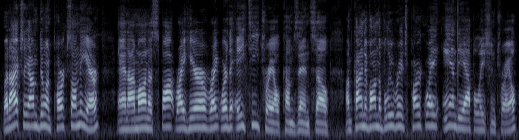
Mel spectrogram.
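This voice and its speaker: A man's voice: high-pitched, moderate pace, dry recording. An American man in his fifties chatting casually as an amateur radio operator, with a friendly, folksy, talkative manner. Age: 50s. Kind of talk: casual ham radio conversation. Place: outdoors on a mountain trail.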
